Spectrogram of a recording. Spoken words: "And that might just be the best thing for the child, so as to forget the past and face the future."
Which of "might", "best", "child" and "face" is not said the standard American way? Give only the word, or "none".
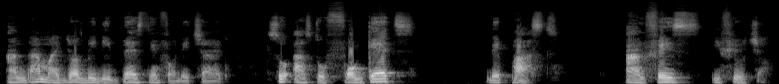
none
